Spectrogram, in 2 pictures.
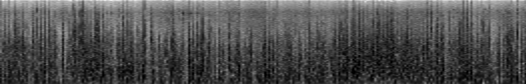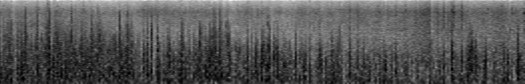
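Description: Heavy wind buffeting on the microphone from a vehicle moving at highway speed, mixed with steady road and traffic noise.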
